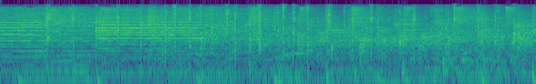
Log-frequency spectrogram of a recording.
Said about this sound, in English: Another sitting ovation. The audience here is not motivated to stand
